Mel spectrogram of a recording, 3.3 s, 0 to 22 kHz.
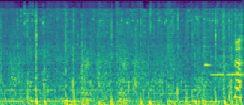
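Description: Galloping horse in a race in The Witcher 3, rapid rhythmic hoofbeats close and continuous under faint game ambience, with a brief tonal cue near the end.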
